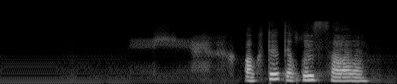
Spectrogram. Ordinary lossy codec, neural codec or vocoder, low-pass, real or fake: none; codec, 16 kHz, 0.5 kbps, FreqCodec, smaller model; none; fake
